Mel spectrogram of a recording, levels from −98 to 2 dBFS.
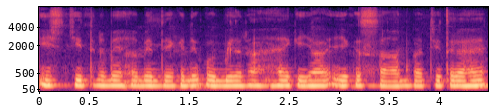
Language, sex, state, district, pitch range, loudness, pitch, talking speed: Hindi, male, Bihar, Patna, 130-135 Hz, -14 LUFS, 135 Hz, 215 wpm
